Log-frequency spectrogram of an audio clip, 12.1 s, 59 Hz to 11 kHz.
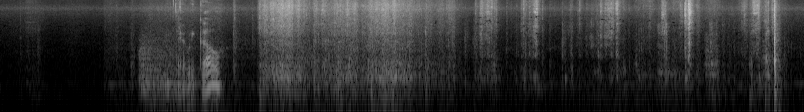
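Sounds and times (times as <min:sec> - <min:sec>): packing material rustling: 0:03.8 - 0:11.7.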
